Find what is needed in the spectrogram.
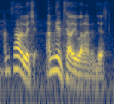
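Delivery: fast, tumbling words; rushed. Real, not acted. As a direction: rattle it off quickly. Excited rant.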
